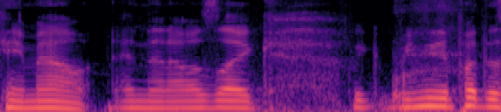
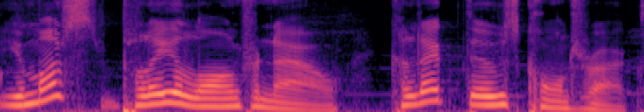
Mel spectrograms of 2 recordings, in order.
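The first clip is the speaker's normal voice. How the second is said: put-on English accent, higher; 3 semitones higher than usual. Speaker switches into a character's lines during play, english accent. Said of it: "I just went from weird to English".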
